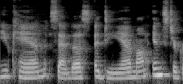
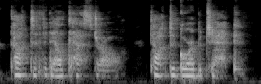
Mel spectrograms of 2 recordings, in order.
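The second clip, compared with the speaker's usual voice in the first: put-on parakeet whisper, pitched higher; 5 semitones higher than usual. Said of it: "The parakeets are there whispering like".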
